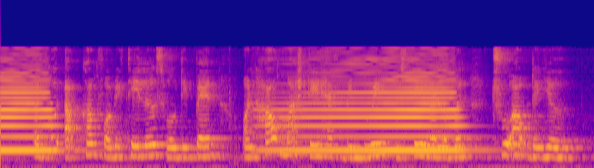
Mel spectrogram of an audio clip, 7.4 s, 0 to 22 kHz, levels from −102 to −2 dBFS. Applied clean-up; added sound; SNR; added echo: none; Bowed string instrument; -3 dB; reverberation time 0.9 s.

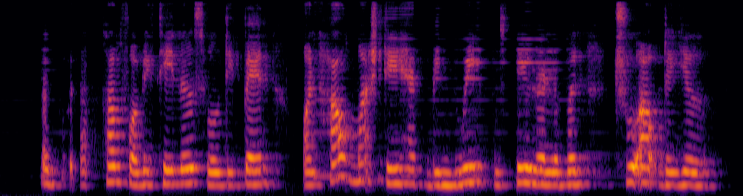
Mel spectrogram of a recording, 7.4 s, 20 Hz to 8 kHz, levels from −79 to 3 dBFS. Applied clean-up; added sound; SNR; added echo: neural mask model DeepFilterNet 3.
